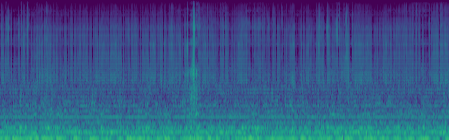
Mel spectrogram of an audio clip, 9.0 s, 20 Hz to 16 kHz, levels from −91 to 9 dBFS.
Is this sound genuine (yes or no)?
no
